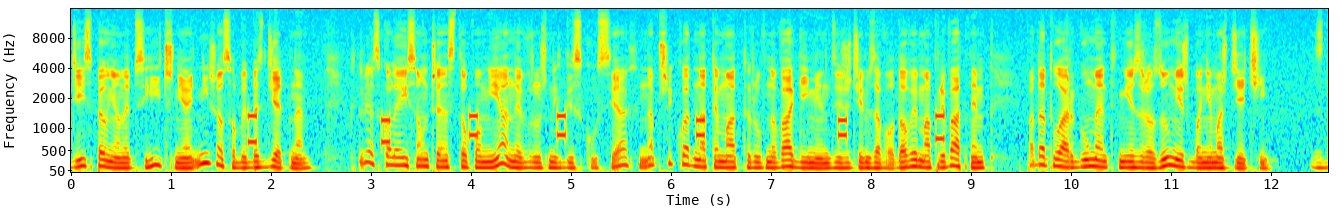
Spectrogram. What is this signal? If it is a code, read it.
DTMF, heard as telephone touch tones, dialled by hand, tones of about 80 ms, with speech in Polish. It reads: 2 1 8 8 7 7 5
